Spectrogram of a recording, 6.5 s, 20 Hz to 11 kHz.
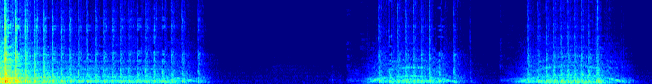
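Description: Bernette 05 Academy electric sewing machine stitching through layered quilting fabric with rapid, even needle strokes. It runs for about two seconds and stops, then sews two short bursts of about a second each.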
